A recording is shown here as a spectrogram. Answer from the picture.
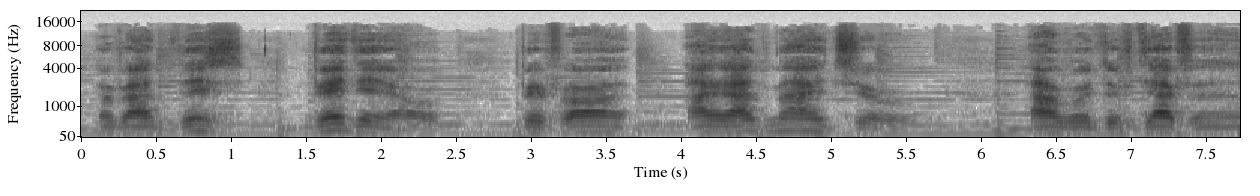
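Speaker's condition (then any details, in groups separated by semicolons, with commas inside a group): Motor neurone disease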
